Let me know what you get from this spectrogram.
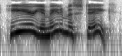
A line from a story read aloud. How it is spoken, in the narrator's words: cried Bert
